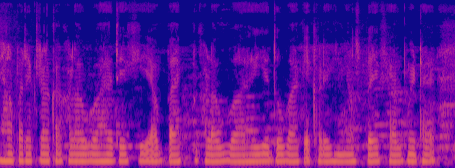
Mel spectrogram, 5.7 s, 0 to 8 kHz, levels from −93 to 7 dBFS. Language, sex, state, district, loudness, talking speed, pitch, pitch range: Hindi, male, Uttar Pradesh, Budaun, -35 LUFS, 250 wpm, 125 Hz, 125-130 Hz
